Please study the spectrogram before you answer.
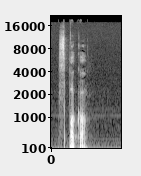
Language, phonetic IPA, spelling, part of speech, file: Polish, [ˈspɔkɔ], spoko, interjection / particle, Pl-spoko.ogg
